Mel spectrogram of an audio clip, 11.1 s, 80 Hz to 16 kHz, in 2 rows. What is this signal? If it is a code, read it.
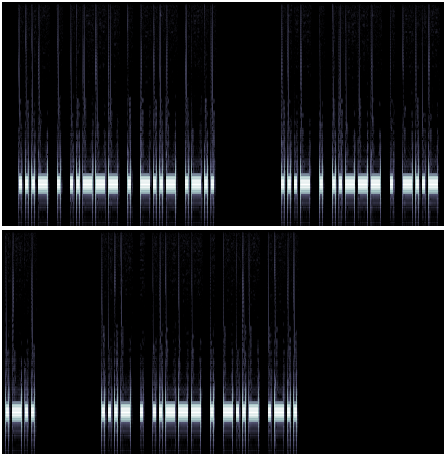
Morse code, heard as a keyed tone, about 30 wpm, 700 Hz. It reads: VE2EXL VE2EXL VE2EXL
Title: DXCC-100 Call Signs - 6 Characters - Repeated 3x - 30wpm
